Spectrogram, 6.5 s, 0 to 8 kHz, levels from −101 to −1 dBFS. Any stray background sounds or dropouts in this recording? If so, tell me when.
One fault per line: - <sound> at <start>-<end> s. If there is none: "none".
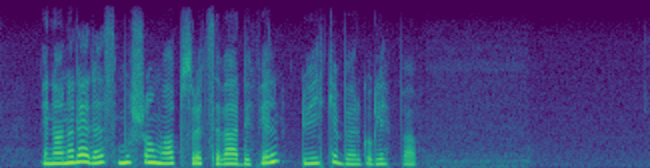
none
